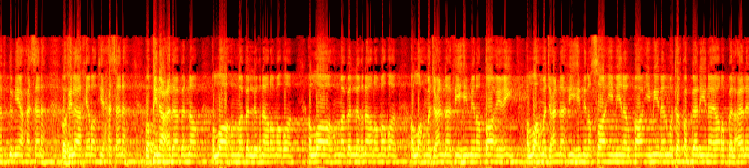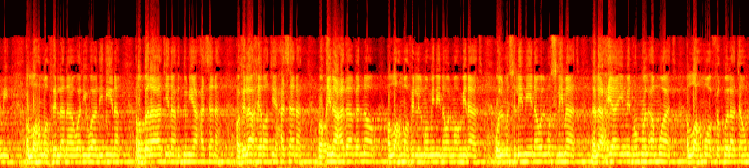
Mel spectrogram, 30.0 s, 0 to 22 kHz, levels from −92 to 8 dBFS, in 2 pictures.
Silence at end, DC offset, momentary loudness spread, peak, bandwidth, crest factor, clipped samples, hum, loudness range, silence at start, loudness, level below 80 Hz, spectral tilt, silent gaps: 0 s; under 0.1%; 6 LU; 0 dBFS; 10 kHz; 10 dB; 2%; none; 1 LU; 0 s; -9 LUFS; -42 dBFS; -6 dB/octave; none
